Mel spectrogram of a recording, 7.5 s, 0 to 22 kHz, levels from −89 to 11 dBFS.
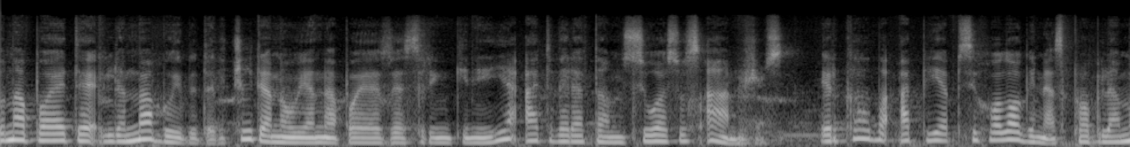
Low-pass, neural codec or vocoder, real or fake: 14.4 kHz; autoencoder, 48 kHz, 32 numbers a frame, DAC-VAE, trained on Japanese speech; fake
